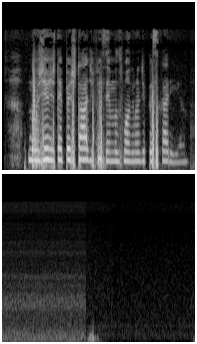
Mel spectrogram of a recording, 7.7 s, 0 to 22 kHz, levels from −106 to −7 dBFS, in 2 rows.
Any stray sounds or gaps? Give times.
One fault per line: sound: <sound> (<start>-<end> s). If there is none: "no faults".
no faults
